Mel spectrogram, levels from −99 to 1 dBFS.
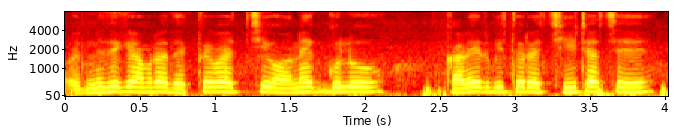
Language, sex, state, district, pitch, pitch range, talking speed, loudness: Bengali, male, Assam, Hailakandi, 170 Hz, 165-175 Hz, 150 wpm, -16 LUFS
